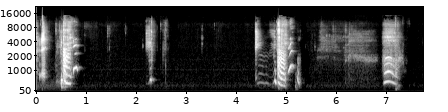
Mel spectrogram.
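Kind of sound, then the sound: human body sound, sneeze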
